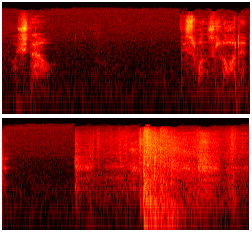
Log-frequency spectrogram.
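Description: Two short whispered phrases, then about five seconds in a sudden loud bang followed by a rushing noise.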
